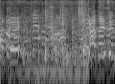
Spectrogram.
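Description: Music playing for a game of musical chairs, with a group of children and teenagers shouting, laughing and talking loudly over it.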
